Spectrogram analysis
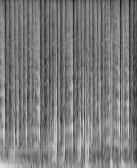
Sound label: backscratch, scratches; Zero-G; Freak Beats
